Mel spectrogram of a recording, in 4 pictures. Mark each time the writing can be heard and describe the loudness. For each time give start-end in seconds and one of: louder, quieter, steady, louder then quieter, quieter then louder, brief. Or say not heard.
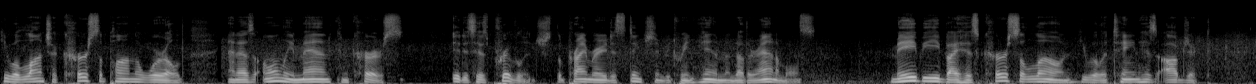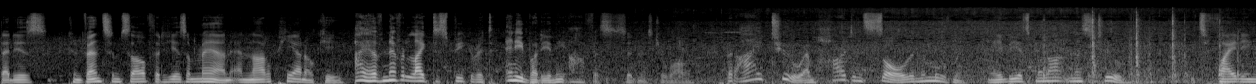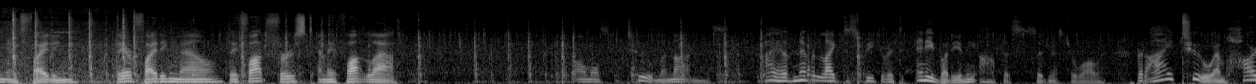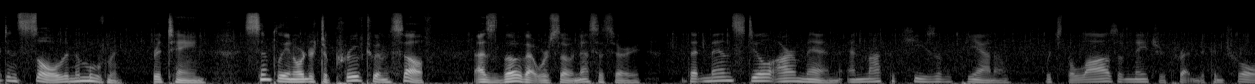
not heard.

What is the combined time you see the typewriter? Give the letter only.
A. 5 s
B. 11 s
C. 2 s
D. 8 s
B.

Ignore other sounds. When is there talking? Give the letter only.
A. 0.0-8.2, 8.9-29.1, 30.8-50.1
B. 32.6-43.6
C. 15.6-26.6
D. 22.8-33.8
A.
